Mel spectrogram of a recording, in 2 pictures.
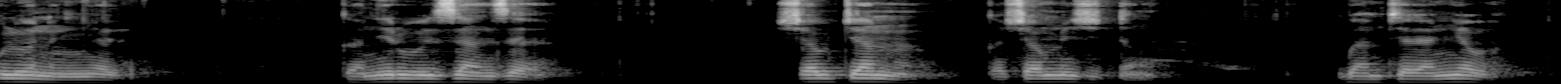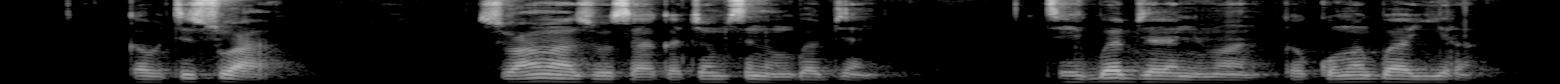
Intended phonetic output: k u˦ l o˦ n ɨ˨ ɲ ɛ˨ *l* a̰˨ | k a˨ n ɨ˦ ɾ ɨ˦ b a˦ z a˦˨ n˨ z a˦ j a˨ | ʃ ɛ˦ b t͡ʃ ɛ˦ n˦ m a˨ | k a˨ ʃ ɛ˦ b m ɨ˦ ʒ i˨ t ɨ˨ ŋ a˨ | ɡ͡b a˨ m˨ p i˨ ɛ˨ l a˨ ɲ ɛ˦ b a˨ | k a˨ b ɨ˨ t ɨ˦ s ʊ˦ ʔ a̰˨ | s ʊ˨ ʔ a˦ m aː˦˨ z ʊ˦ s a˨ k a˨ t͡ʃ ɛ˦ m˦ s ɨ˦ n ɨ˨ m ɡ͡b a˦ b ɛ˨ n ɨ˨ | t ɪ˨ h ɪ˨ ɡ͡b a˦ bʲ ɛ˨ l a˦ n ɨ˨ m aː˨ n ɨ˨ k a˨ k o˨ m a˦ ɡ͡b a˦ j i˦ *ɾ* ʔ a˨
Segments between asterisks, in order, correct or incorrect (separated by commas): correct, correct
